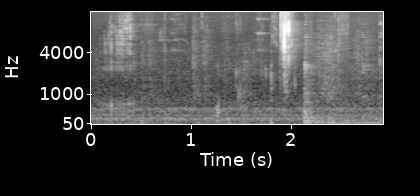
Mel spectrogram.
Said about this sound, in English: Let's have a sip of this coffee.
